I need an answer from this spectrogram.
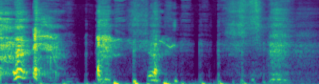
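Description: Harsh, repeated coughing from someone whose coffee went down the wrong way: several rough bursts with strained breaths between them, loud and choking.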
